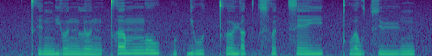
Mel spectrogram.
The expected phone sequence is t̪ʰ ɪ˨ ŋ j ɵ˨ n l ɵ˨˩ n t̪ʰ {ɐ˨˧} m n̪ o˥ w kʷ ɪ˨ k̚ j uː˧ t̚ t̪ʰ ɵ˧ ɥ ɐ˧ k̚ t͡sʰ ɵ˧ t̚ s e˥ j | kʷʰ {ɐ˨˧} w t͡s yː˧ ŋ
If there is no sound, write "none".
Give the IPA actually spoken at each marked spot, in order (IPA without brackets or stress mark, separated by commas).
ɐ˥, ɐ˧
